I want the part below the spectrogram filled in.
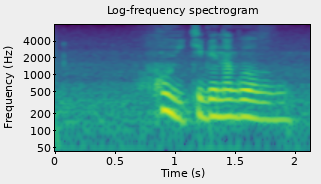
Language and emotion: Russian, angry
